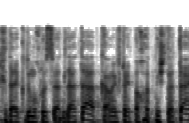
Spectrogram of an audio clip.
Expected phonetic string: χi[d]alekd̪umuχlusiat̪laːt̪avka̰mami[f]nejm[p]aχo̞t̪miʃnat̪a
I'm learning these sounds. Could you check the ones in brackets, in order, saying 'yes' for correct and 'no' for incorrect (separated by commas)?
yes, yes, yes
